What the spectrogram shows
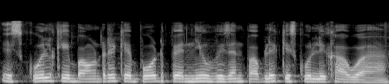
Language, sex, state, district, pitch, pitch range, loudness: Hindi, male, Jharkhand, Palamu, 135 Hz, 130-140 Hz, -14 LUFS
